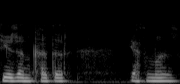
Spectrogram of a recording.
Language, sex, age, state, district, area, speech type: Kashmiri, male, 18-30, Jammu and Kashmir, Kupwara, rural, spontaneous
